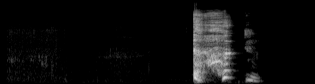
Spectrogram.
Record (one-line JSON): {"cough_length": "3.2 s", "cough_amplitude": 32733, "cough_signal_mean_std_ratio": 0.28, "survey_phase": "beta (2021-08-13 to 2022-03-07)", "age": "45-64", "gender": "Female", "wearing_mask": "No", "symptom_runny_or_blocked_nose": true, "symptom_sore_throat": true, "symptom_fatigue": true, "symptom_headache": true, "symptom_change_to_sense_of_smell_or_taste": true, "smoker_status": "Ex-smoker", "respiratory_condition_asthma": false, "respiratory_condition_other": false, "recruitment_source": "Test and Trace", "submission_delay": "2 days", "covid_test_result": "Positive", "covid_test_method": "RT-qPCR", "covid_ct_value": 22.6, "covid_ct_gene": "ORF1ab gene", "covid_ct_mean": 23.3, "covid_viral_load": "22000 copies/ml", "covid_viral_load_category": "Low viral load (10K-1M copies/ml)"}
